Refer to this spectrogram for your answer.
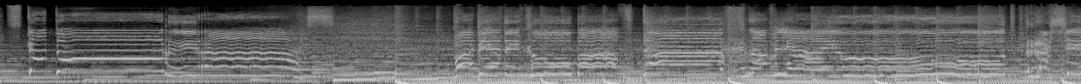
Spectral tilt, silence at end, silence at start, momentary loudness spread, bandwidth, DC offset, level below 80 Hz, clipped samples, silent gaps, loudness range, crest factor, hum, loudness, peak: -4 dB/octave; 0 s; 0 s; 4 LU; 18 kHz; under 0.1%; -22 dBFS; under 0.1%; none; 3 LU; 14 dB; none; -15 LUFS; -2 dBFS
